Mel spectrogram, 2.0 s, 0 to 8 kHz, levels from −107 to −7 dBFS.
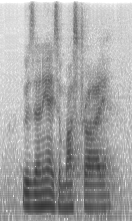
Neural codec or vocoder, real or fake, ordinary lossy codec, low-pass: codec, 16 kHz, 1 kbps, X-Codec, WavLM features, trained on Multilingual LibriSpeech; fake; none; none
